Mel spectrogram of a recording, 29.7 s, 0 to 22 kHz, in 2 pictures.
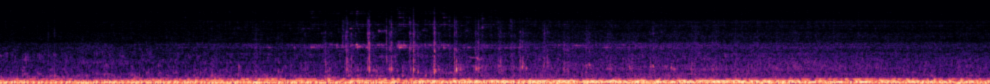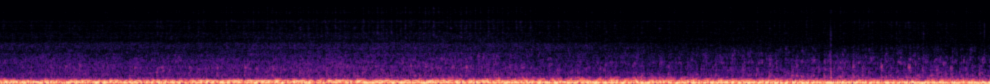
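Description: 1956 Chevrolet Bel Air's engine idling steadily, with a short run of clicks about five to seven seconds in.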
